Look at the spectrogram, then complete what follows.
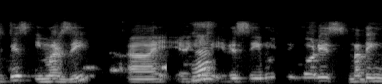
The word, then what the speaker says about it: Emertxe: Some of them will pronounce as Emertex or Emertexi, various ways people pronounce. But the real way to pronounce it is Emerzi. This Emerzi word is nothing but if you take the word extreme and reverse, you'll get this particular word called Emerzi.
